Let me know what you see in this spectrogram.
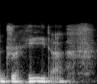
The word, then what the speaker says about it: Drogheda: If they're Drogheda, they pronounce the G in their nickname, but not in their actual name.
